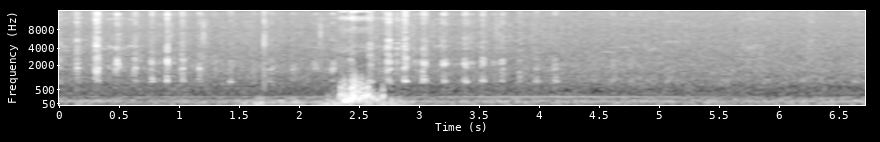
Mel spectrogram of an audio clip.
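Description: A dog barks once, short and loud, about two and a half seconds in, over runs of quick high ticking or chirping sounds.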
